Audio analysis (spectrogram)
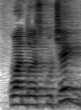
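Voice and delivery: ordinary talk, nothing marked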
